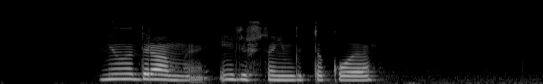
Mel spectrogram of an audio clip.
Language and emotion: Russian, neutral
